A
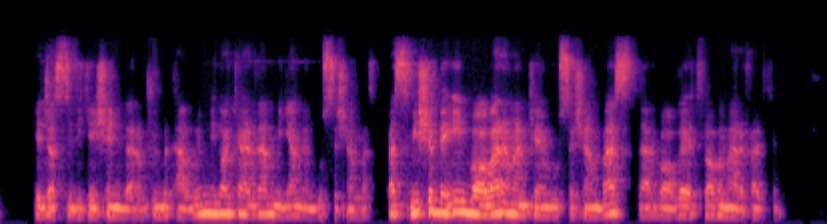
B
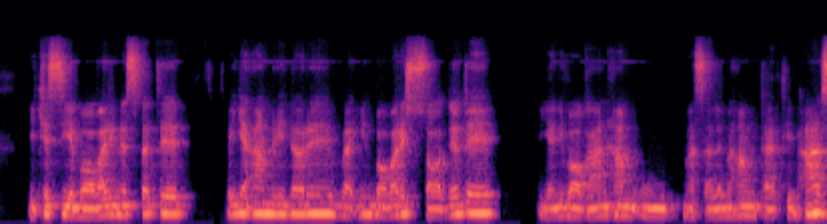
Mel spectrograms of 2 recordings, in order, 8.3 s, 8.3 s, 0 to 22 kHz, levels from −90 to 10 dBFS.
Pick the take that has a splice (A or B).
A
